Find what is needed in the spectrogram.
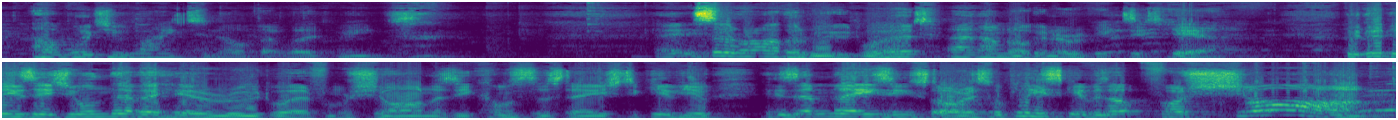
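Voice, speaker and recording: A man speaks at a moderate pace with very wide pitch swings, his voice carrying audible room echo over noticeable background noise. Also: fairly high pitch for a man. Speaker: compere, business mentor. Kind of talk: event compering to live audience. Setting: stage with audience. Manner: animated.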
